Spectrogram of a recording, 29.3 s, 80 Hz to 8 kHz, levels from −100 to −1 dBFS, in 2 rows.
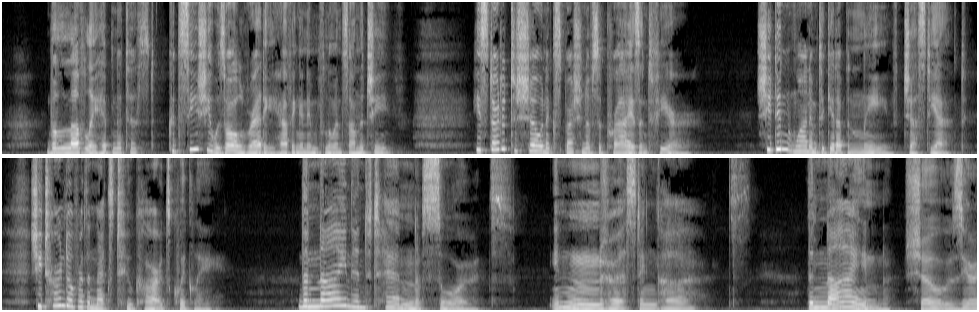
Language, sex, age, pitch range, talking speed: English, female, 30-49, 170-245 Hz, 115 wpm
